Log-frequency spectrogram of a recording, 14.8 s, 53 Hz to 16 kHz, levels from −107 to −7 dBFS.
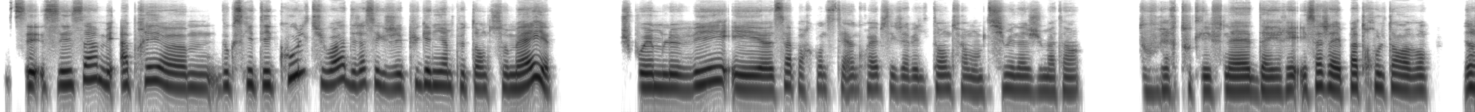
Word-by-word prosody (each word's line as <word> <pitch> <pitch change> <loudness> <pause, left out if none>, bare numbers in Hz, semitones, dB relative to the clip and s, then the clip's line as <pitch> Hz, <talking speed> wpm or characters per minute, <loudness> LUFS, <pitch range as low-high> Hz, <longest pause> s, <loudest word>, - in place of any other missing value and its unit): C'est 205 -1 +4
c'est 210 +4 +2
ça, 280 +6 +2
mais 220 -6 +1
après, 265 +5 +1
hem, 185 -5 0
donc 205 -1 -3
ce - - +2
qui 225 - +1
était 215 0 +2
cool, 310 - +4
tu 230 - -6
vois, 235 +6 +4
déjà, 215 +1 -1
c'est 225 -1 -2
que 190 - -5
j'ai 180 +1 -2
pu 220 - -9
gagner 210 -1 +3
un 200 - 0
peu 190 0 -6
de - - -17
temps 175 -1 -1
de 175 - -10
sommeil. 185 - +4 0.7
Je - - -9
pouvais 190 -1 +2
me 185 0 0
lever 205 +8 +2
et 170 -2 +3
heu, 160 0 +2
ça, 200 +5 0
par 175 -4 -12
contre, 175 -2 -9
c'était 170 - -9
incroyable, 170 +1 -6
c'est 170 - -9
que 160 - -11
j'avais 155 -1 -4
le 150 - -10
temps 175 +4 -4
de 175 - -9
faire 165 - -8
mon 150 -1 -5
petit 150 +4 -5
ménage 165 -3 -3
du 155 - -7
matin, 155 0 -6 0.6
d'ouvrir 155 +1 -7
toutes - - -10
les 160 0 -1
fenêtres, 160 +1 +1
d'aérer. 155 +2 0
Et 170 - -3
ça, 200 - +2
j'avais 180 -4 +3
pas 190 - +2
trop 190 +1 -4
le - - -1
temps 180 -1 0
avant. 165 0 -1 0.3
Je 180 - +2
veux - - +4
180 Hz, 255 wpm, -26 LUFS, 165-210 Hz, 0.7 s, C'est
